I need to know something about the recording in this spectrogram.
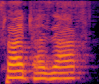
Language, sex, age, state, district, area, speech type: Maithili, female, 60+, Bihar, Madhepura, urban, spontaneous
